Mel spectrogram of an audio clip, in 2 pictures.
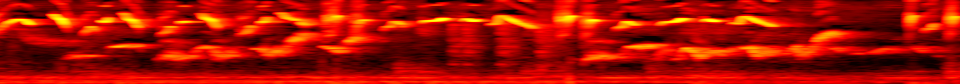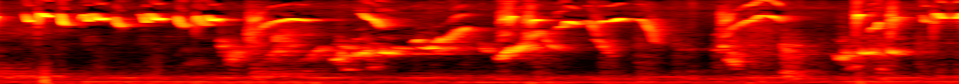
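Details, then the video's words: Sunbird singing hard: dense, jittery twittering of high, sharp chirps mixed with lower warbled notes, delivered in quick bursts with brief pauses across the whole stretch, a faint low hum underneath. "KICAU BURUNG KOLIBRI GACOR"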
